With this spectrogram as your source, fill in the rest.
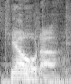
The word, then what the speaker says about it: Kia ora: So if you think of the AO as like ow, ow, like that, ow. And the KI as key, so you're saying kiao. And then when you say ra, you don't really pronounce the R. It's like a rolled sort of. It's between an R and a D. Kia ora. You know, so you're sort of doing a very soft D.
